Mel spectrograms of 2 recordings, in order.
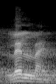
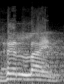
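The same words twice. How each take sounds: First: "লেল line" with L for R; R turned into L. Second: Said in the usual way. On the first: Shown as a demonstration. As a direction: say "লেল" with L at both ends. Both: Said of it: "রেল line না বলে কি বলে?".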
